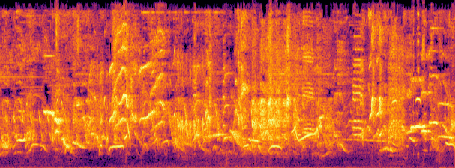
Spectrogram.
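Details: Oriental magpie-robin singing at a songbird competition, caged: dense stream of bright whistles, quick upslurred and downslurred notes and chattering trills, nearly nonstop, with faint low rumble underneath.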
